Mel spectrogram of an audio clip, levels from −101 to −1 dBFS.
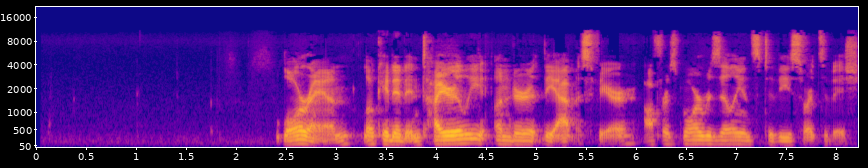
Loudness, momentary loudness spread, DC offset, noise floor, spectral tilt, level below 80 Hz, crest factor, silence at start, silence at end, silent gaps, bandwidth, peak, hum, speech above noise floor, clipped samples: -22 LUFS; 13 LU; under 0.1%; -68 dBFS; -3 dB/octave; -66 dBFS; 22 dB; 2.4 s; 0 s; none; 11.5 kHz; -2 dBFS; none; 45 dB; under 0.1%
